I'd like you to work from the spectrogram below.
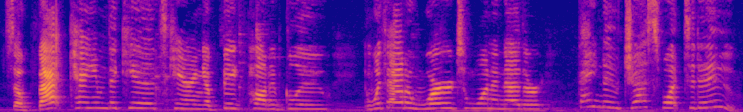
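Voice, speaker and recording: A woman reading a children's picture book aloud as a storyteller, with expressive, dramatic delivery and drawn-out emphasis. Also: very high voice, a little hiss or hum.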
